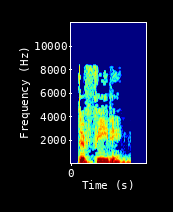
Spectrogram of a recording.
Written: defeating

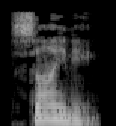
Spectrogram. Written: signing

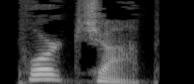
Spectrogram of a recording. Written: pork chop

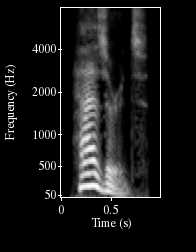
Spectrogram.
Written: hazards

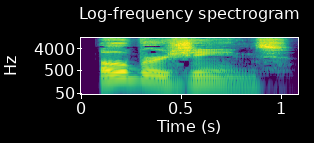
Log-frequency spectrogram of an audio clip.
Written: aubergines

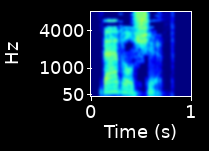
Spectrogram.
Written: battleship

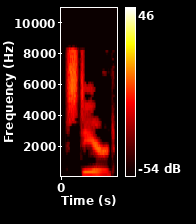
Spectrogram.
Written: steered

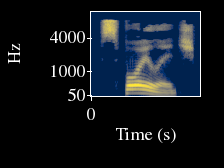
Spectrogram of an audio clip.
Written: spoilage

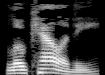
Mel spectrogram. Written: locality

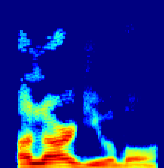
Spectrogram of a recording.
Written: unarguable

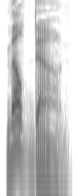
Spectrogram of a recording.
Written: meltdown

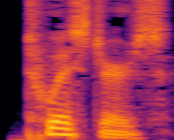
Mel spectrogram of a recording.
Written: twisters

